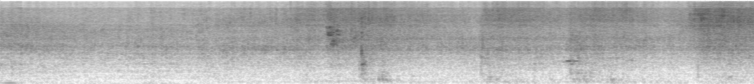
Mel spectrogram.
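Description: Chicken liver and gizzard sizzle in a pan while being stirred, a constant loud hiss with periodic scraping bursts from the spoon, close up and without speech.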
